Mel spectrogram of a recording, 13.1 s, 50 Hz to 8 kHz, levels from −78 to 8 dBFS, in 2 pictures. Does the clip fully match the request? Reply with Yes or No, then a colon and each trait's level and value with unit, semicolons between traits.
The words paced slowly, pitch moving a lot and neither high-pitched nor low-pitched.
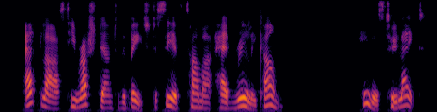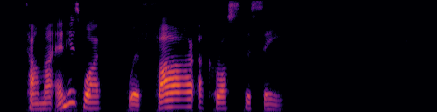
Yes: slow, 130 wpm; wide, 6.6 semitones; medium, 180 Hz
